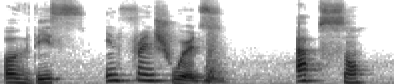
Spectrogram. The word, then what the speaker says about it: absent: Absent. The rule is that the second consonant modifies the first. So the S sound modifies the B sound and it becomes a P sound.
